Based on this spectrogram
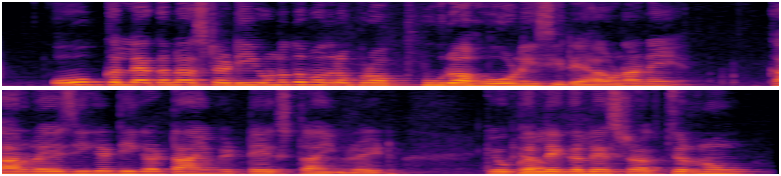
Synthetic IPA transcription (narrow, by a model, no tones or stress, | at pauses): oːkəlːjaːkəlːaːsʈəɖiːʊnãːt̪̬õːmət̪ləbpɾɔːpuːɾaːɦoːnĩːsiːɾeaːʊnãːneː | kəɾːəɦeːsiːkeʈʰiːkɛːʈaːiːmɪʈʈeːksʈaːimɾaɪːʈ | kɪẽkəlːeːkəlːeːsʈɾək̚t͡ʃəɾnũː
